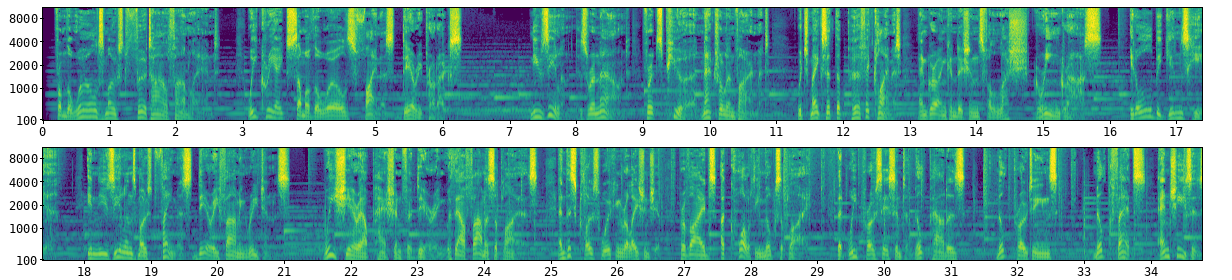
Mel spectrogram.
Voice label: corporate

